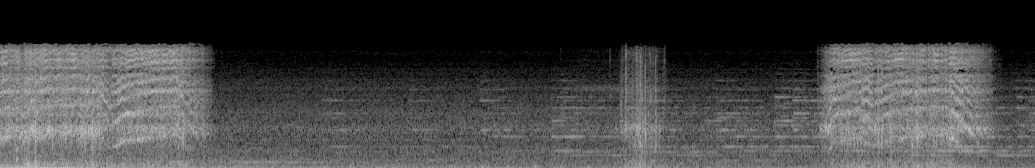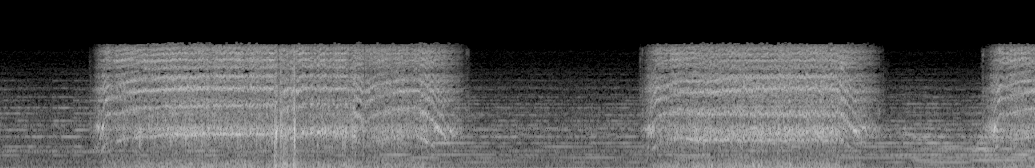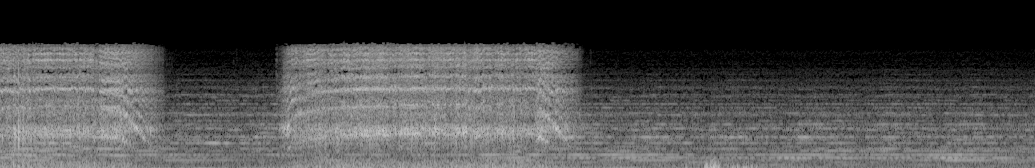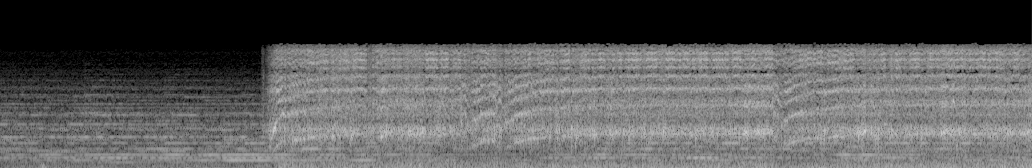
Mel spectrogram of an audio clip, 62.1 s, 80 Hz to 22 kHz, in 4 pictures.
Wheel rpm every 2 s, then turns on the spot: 210, 40, 0, 0, 0, 0, 150, 40, 120, 230, 180, 10, 60, 200, 30, 180, 130, 70, 230, 140, 0, 0, 0, 0, 0, 140, 220, 210, 230, 220, 190.
none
